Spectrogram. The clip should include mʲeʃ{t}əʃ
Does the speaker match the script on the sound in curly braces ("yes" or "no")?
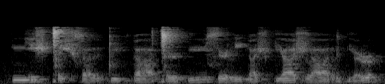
no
